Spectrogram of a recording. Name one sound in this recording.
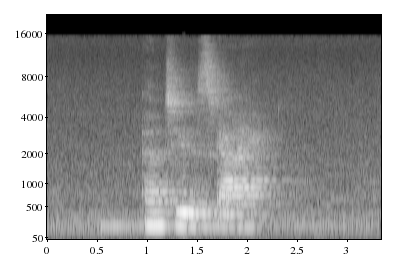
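A woman speaks calmly and softly, close by.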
